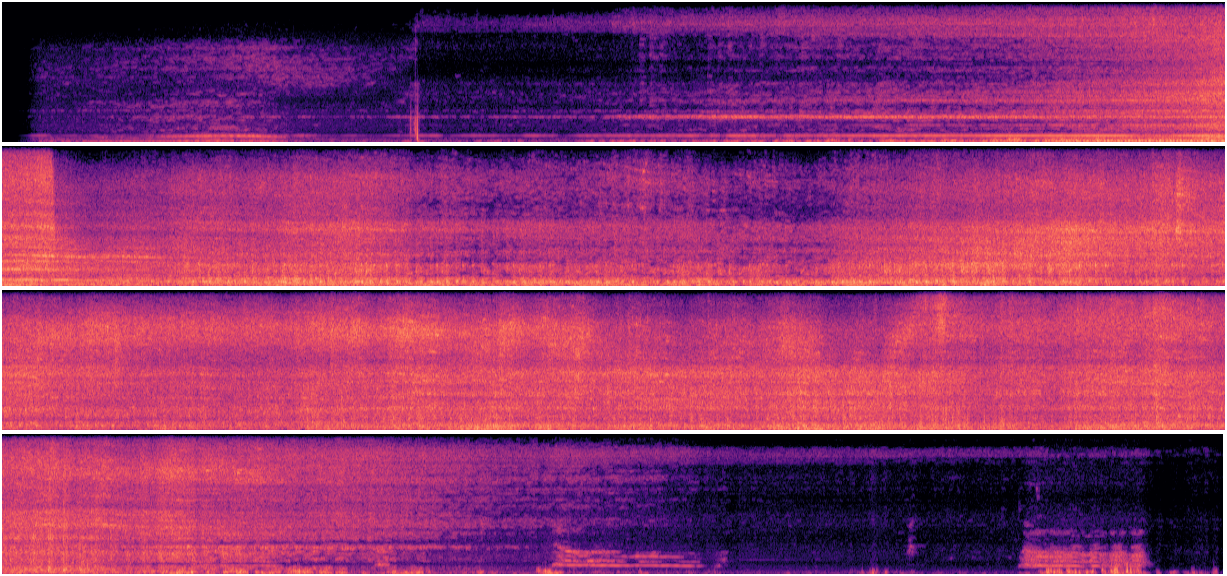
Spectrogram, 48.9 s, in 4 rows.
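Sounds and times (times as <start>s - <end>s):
locomotive horn: 0.4s - 16.1s, 38.4s - 40.8s
train wheels rumbling and clattering: 6.2s - 42.3s.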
